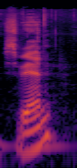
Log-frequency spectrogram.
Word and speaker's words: Zwehrn: This story is from Zwern. I still don't know how to pronounce that. – Zwern? – Z-W-E-H-R-N. – Z-W-E-H-R-N. – Zwern? – Zwern.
